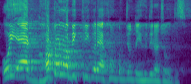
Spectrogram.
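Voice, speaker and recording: An Islamic lecturer gives an impassioned, sermon-like speech to an audience in a large hall, rattling off rhetorical questions. His high-pitched voice swings widely in pitch and moves fairly quickly, and the hall echoes with long reverb.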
